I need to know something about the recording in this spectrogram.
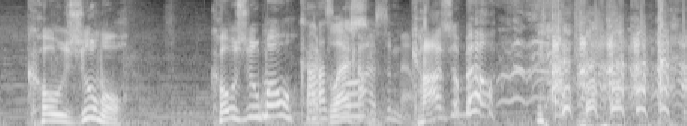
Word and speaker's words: Cozumel: You get on that boat, you go from Miami to Cozumel, that's how you say it, in January, and there'll be live wrestling matches.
